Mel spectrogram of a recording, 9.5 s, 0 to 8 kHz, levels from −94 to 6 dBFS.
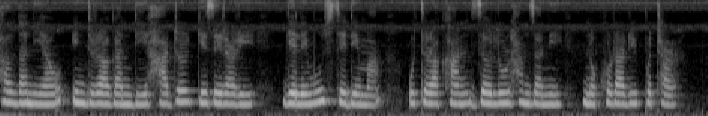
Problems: low volume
